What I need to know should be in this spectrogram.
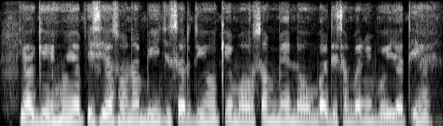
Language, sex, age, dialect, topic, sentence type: Hindi, male, 31-35, Awadhi Bundeli, agriculture, question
